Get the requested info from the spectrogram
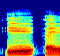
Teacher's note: इनको कंठ तालव्य कहा जाता है क्योंकि यह कंठ और तालव्य से मिलकर इनकी ध्वनि होती है तो इसलिए इन्हें कंठ तालव्य कहा गया तो इस क्वेश्चन का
